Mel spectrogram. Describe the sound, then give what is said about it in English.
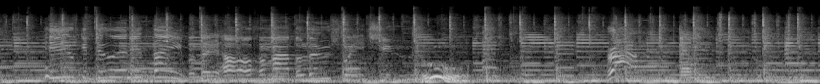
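An upbeat rockabilly song plays loud and full, a slapped upright bass clicking out a steady driving rhythm beneath twangy guitar and a singing voice, with someone briefly exclaiming over it. “That's the slap and bass, huh?”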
